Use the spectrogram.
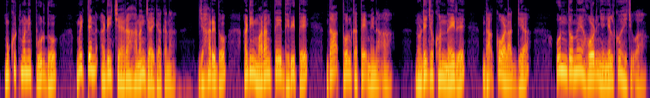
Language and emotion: Santali, neutral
